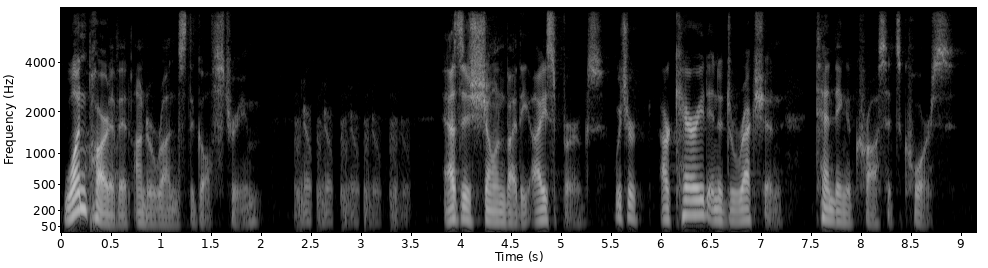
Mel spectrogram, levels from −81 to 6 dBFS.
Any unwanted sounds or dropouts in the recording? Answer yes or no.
yes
